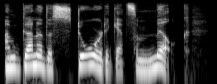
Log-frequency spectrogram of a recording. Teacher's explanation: compressing going to into a quick gonna, and barely even pronouncing the smaller connecting words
